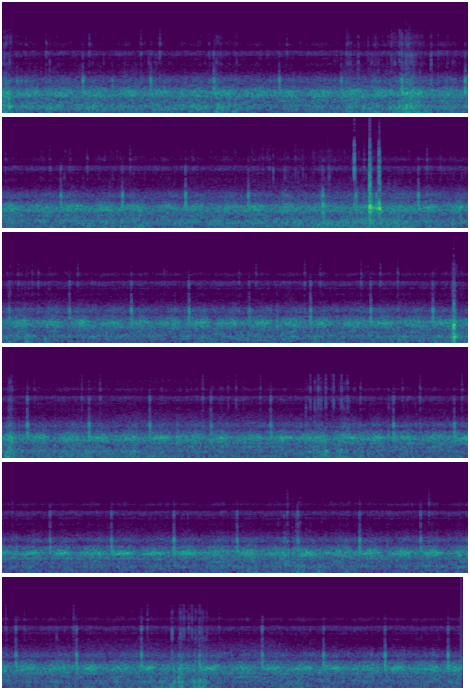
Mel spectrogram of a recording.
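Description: Wind rushes steadily past the microphone.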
